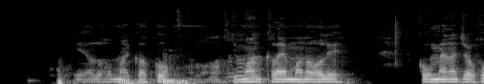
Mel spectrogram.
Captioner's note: speaker speaking in foreign language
